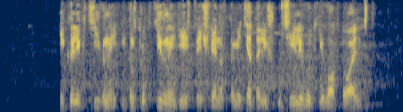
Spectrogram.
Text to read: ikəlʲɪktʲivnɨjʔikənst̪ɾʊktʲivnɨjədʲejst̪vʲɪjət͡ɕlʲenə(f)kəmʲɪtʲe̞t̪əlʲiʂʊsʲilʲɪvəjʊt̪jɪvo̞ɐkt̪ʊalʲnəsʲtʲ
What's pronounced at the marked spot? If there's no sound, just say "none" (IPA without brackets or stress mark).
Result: f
